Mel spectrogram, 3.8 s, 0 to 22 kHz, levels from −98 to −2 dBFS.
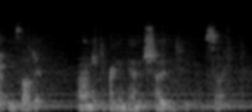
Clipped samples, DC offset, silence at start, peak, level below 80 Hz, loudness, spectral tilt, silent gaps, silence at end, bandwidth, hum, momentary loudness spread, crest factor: under 0.1%; under 0.1%; 0 s; -32 dBFS; -80 dBFS; -50 LUFS; -5.5 dB/octave; none; 0 s; 12 kHz; none; 13 LU; 18 dB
